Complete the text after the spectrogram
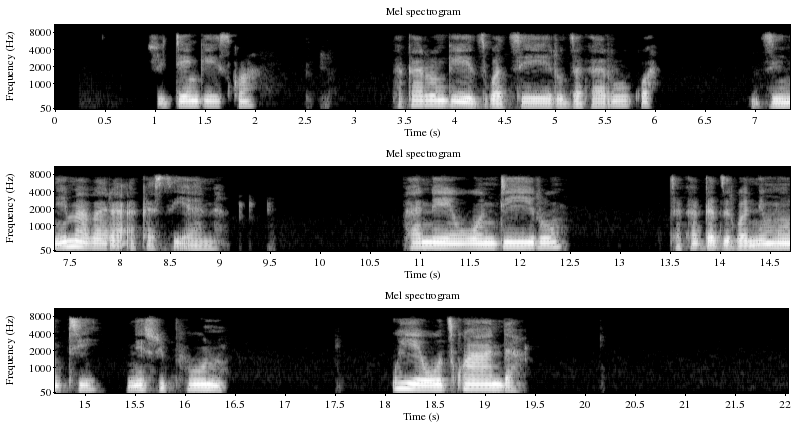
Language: Shona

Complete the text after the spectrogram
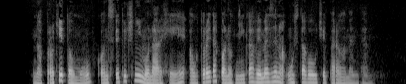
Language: Czech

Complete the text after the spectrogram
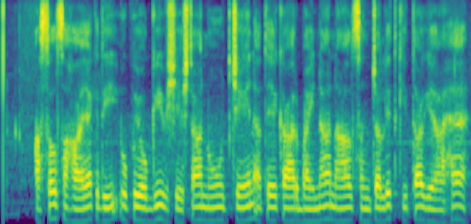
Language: Punjabi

